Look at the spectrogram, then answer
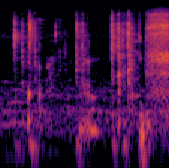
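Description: Quick bursts of keyboard typing while an OTP code is entered on a farmer verification portal, with clustered keystrokes in short runs and no talking.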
